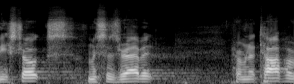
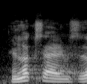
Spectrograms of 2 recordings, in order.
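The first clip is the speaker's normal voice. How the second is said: ordinary delivery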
